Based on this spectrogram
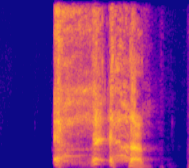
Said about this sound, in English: Pardon me with the coughing, folks.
